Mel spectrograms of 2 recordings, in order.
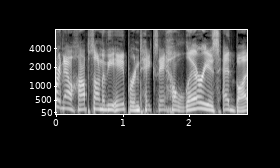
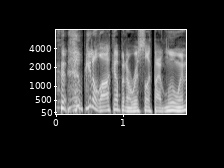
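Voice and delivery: usual speaking voice

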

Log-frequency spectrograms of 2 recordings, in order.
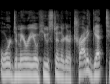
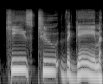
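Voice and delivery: keys to the game, drawn out like a show segment title; slow, announcing the segment to Chris; slow segment intro; 3 semitones higher, much slower than usual. Shown as a demonstration. Host slowly announcing the segment title. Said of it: "all right, Chris".

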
